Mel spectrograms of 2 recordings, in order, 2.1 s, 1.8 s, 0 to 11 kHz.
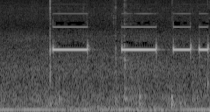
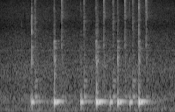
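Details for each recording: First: Multimeter set to continuity, testing the wiring of a restored Mitsuba horn from a 1965 Honda S600: four sharp high beeps, two long and two short, as the probes touch; that wiring section is continuous. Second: Mitsuba horn from a 1965 Honda S600 on a 12 V bench supply, top cover just refitted during restoration: short bursts of a faint, uneven low buzz, about eight in under two seconds. It seems to pull the magnet down; a sliding piece and spring are suspected.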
